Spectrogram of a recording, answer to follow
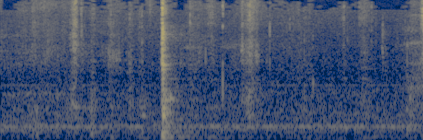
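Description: A brass retaining clip being worked onto the metal fan-shroud bracket of an aluminium radiator: faint small ticks of handling and one sharp click a little under a second in.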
